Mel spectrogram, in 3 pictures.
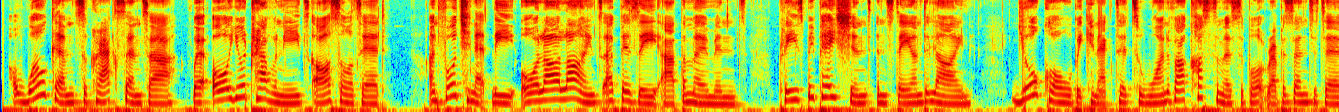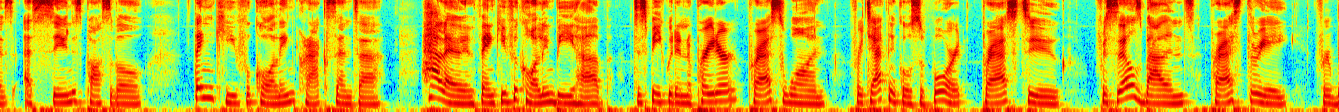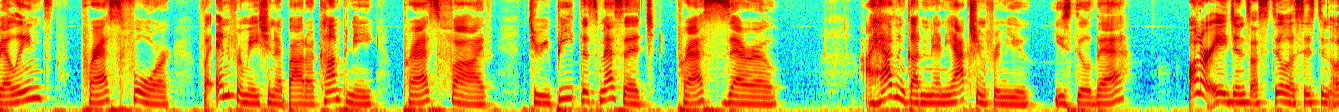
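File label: Ivr prompts, Nigerian female Voiceover artist; based in Nigeria, working out of my cozy home studio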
